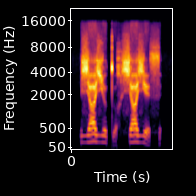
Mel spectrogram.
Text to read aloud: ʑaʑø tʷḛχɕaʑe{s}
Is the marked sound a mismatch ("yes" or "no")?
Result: no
